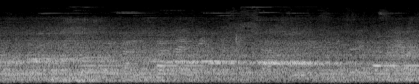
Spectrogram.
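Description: Steady murmur of a crowd's indistinct chatter, with faint held tones running through it.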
